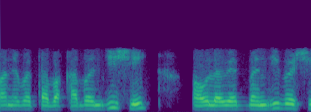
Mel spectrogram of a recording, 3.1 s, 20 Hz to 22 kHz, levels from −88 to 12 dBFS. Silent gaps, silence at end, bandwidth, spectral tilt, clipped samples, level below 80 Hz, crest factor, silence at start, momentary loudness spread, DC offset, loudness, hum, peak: none; 0 s; 3.9 kHz; -4.5 dB/octave; under 0.1%; -74 dBFS; 14 dB; 0 s; 6 LU; under 0.1%; -21 LUFS; none; -8 dBFS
